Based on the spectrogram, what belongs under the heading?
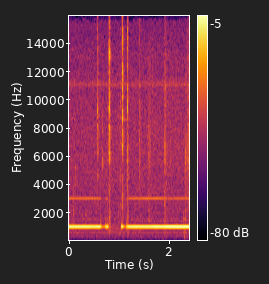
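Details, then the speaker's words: Harman Kardon HK350i receiver, test tone into bench speakers previously overpowered: steady tone breaking up with crackly dropouts and rough bursts; torn speaker voice coil, confirmed by swapping left and right speakers, not the amplifier. "Okay, that doesn't sound good at all. There we go. I think that's the voice coil of the speaker that's that's torn up."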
